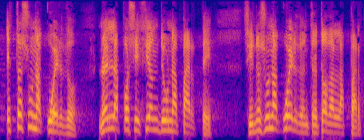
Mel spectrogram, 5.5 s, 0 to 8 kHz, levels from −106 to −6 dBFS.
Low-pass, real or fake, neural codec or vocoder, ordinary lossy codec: none; real; none; none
